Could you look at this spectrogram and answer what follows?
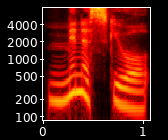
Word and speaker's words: minuscule: very very small now it sounds like minuscule when we pronounce it so you might think it starts with m i n i because we do use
